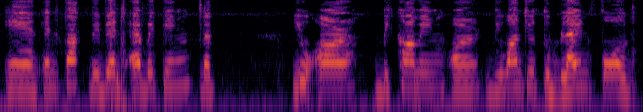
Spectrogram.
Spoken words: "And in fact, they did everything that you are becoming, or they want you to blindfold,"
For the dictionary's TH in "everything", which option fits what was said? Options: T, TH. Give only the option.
T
